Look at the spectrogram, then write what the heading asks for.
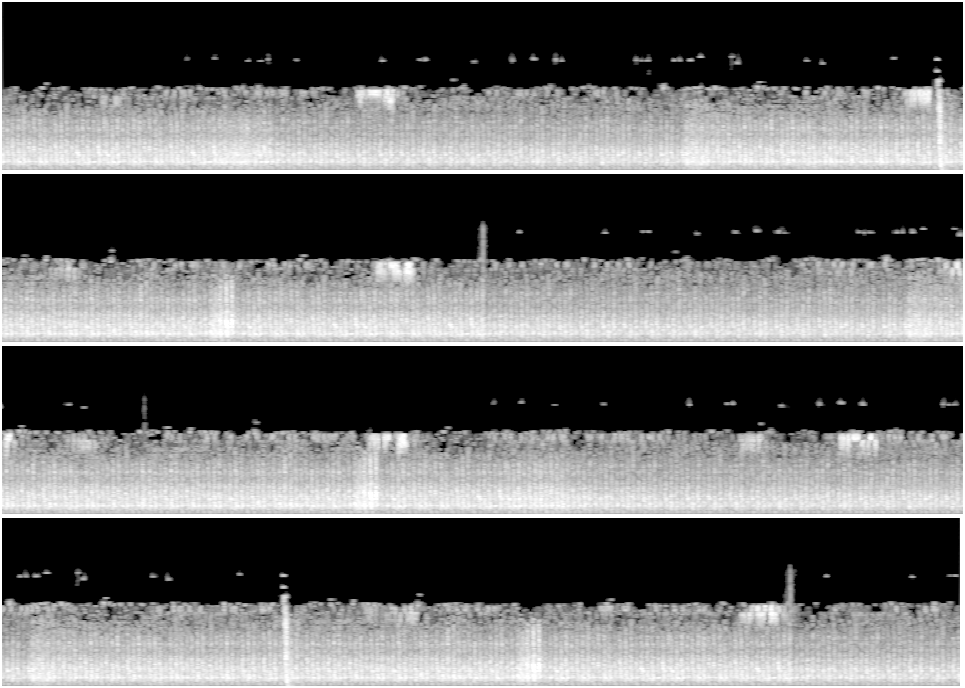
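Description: Steady engine-like chugging, evenly loud throughout, with a held mid-pitched hum and a few sharp clicks.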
